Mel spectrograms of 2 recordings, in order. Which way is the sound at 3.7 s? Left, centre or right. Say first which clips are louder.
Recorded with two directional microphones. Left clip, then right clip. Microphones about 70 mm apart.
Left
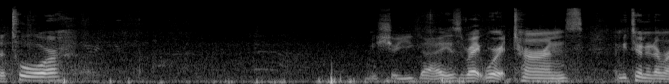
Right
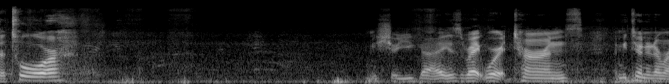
Right 3 dB; left.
